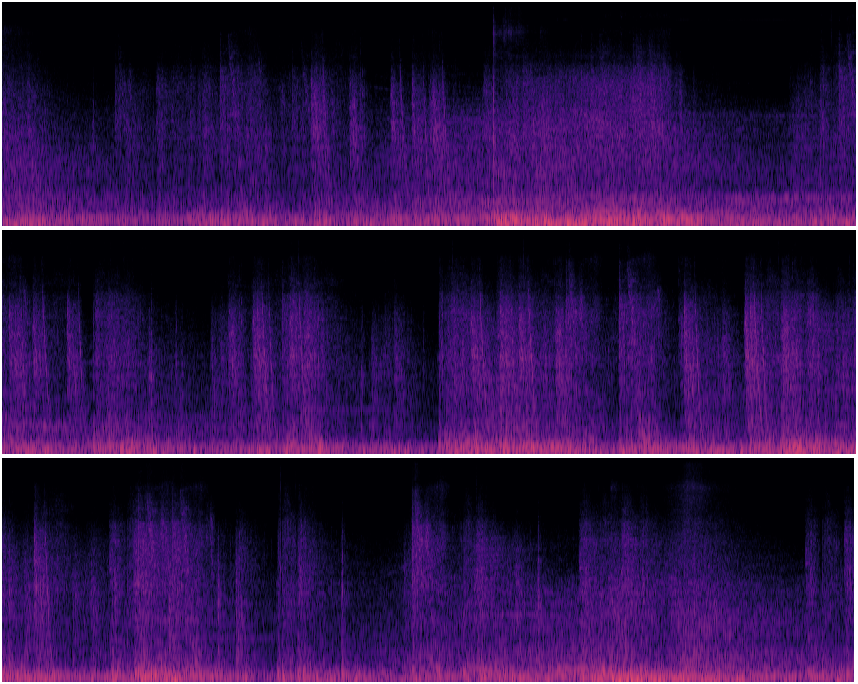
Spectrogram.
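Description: Heavy ship cannons firing continuously in Battlefleet Gothic Armada, a dense, booming, mechanical barrage that rolls on steadily with surging bursts throughout.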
